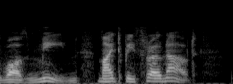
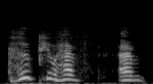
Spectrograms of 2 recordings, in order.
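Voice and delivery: put-on higher, hesitant girl's voice; uncertain Hermione; 8 semitones higher, 3 dB louder than usual. A narrator's reading. Hermione hesitantly wishes Harry a good holiday. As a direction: wish it, unsure, eyeing him. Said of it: "looking uncertainly after Uncle Vernon".

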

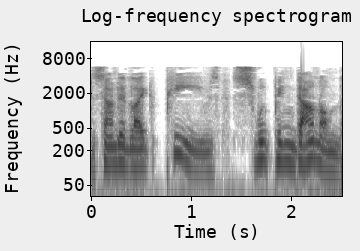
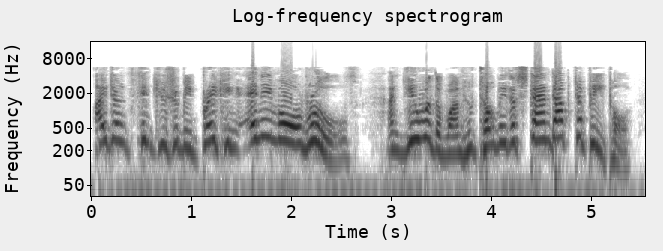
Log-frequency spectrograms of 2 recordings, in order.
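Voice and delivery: high-pitched, indignant schoolboy standing his ground; Neville, timid but defiant; 12 semitones higher, 5 dB louder than usual. A narrator's reading. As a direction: protest in a high, strained voice.

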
